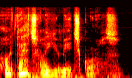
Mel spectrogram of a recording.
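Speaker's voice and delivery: hushed, wondering discovery; quietly amazed, as it clicks; a gentle breath of wonder; soft awed realization. Pretend. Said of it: "you go".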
